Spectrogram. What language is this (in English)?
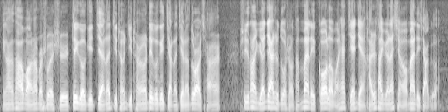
Chinese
